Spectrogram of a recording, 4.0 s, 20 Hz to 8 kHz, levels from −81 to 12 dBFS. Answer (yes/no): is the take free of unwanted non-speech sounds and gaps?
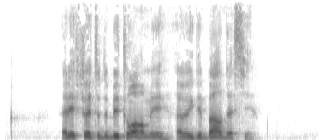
yes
